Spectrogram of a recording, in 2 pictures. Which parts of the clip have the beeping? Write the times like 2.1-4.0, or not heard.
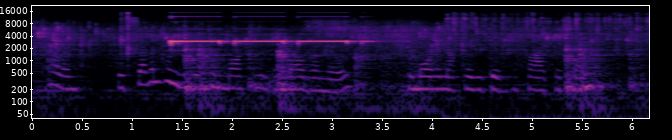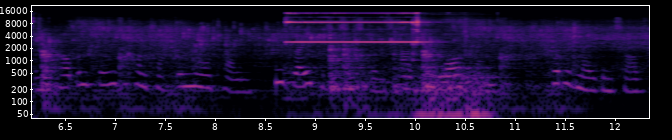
0.8-3.5, 8.7-10.8.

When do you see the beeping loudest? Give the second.
2 s.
